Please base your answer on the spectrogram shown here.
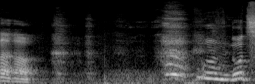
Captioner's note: crying loudly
